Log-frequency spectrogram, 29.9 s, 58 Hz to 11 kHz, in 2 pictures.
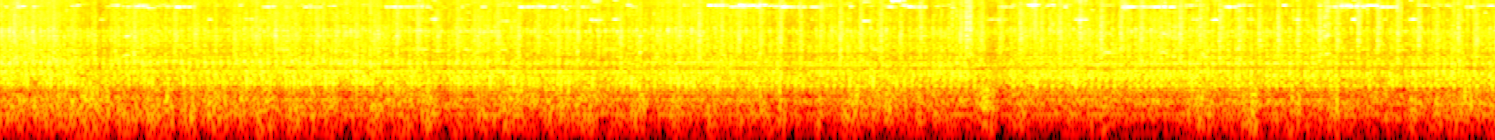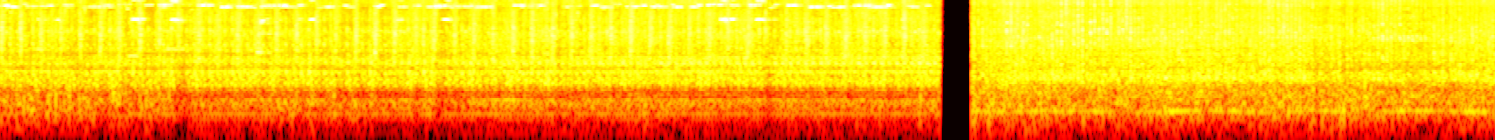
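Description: Fowler Challenger 1 crawler tractor's engine running steadily under load while towing a disc harrow. After a sudden break near the end, a 1929 Hart-Parr 28-50 tractor engine runs while pulling a plough, with a steadier low hum.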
